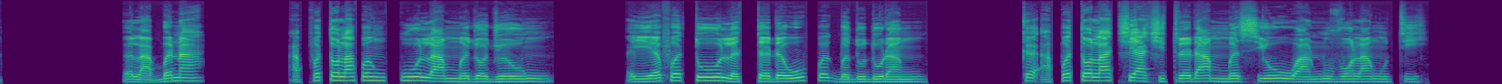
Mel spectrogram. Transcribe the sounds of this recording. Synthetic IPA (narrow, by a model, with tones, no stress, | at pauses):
ɛ˦la̰˨bɛ˦nã˦ | a̰˨ɸɛ˦t̪ɔ˦la˦ɸɛ˦ŋũ˦k̚u˦wo˦lɛ˨a˨mɛ̃˨d͡ʒɔ˨d͡ʒɔ˦ɛ˦wo˦ŋũ˦ | e˦jɛ˦ɛ˦ɸɛ˦t̪o˦wo˦lɛ˨t̪ɛ˨ɖɛ˦wo˦ɸɛ˦ɡ͡bɛ˨d̪o˨d̪o˨˦ɖa˦ŋũ˦ | kɛ˦ʔa˨ɸɛ˦t̪ɔ˦la˦t͡ɕi˦a˨t͡ɕi˨t̪ɾɛ˦ɖɛ˦a˨mɛ̃˨si˨wo˦wo˨a˨nũ˦vɔ̃˦la˦ŋũ˦t̪i˦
